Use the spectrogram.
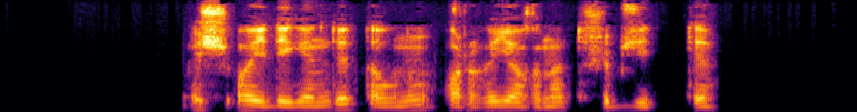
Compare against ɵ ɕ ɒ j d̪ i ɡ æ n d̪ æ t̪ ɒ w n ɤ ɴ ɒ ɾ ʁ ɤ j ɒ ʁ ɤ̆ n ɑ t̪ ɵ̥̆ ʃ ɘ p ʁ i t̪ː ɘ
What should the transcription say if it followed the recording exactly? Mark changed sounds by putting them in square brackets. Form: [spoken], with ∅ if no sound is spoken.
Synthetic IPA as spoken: ɵ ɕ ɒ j d̪ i ɡ æ n d̪ æ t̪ ɒ w n ɤ ɴ ɒ ɾ ʁ ɤ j ɒ ʁ ɤ̆ n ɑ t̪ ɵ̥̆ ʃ ɘ p [ʑ] i t̪ː ɘ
